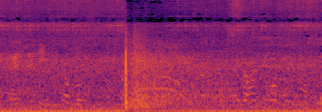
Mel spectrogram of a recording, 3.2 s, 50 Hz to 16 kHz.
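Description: A single firework bursts with a sharp, fairly distant bang at Kirishima Shrine on New Year's Day 2021, amid a background of crowd murmur and faint voices.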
